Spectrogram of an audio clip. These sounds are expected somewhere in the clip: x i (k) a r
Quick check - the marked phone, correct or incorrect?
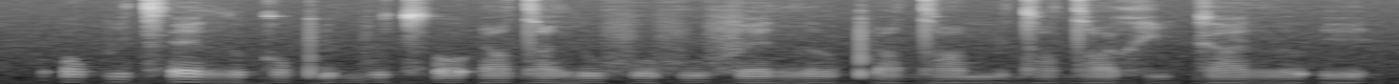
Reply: correct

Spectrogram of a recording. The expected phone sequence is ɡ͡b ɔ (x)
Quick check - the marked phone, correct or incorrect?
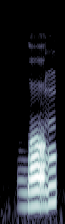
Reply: incorrect: ŋ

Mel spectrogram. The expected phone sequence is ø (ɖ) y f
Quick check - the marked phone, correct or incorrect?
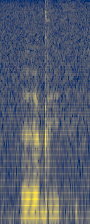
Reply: correct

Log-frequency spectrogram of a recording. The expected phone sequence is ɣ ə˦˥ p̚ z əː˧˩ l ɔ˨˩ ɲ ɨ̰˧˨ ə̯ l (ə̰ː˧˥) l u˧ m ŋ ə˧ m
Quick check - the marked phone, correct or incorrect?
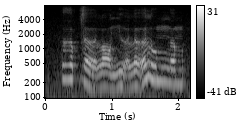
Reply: correct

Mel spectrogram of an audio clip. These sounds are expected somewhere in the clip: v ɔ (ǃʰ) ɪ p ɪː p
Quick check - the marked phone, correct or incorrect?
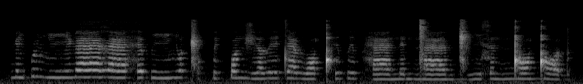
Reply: correct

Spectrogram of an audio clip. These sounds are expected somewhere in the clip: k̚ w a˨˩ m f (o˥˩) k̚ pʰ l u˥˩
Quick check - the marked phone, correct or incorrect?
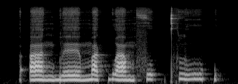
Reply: correct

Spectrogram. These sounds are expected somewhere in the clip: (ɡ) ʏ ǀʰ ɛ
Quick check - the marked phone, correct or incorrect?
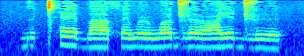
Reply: correct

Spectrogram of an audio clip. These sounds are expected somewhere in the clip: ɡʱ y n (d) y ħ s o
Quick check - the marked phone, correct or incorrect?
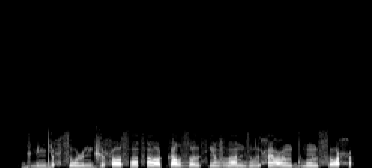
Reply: correct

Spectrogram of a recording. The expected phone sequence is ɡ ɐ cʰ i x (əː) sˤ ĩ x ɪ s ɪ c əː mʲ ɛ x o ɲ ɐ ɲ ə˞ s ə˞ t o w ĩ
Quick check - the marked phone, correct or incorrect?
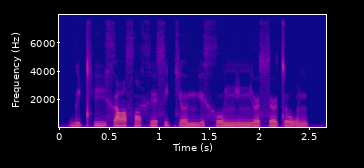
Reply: correct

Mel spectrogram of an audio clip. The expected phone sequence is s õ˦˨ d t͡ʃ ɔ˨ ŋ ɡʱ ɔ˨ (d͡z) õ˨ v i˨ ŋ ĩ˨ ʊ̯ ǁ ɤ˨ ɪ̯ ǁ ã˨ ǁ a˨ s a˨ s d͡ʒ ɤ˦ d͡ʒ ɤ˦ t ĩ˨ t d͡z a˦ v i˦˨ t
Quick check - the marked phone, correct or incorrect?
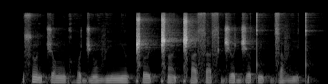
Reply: incorrect: d͡ʒ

